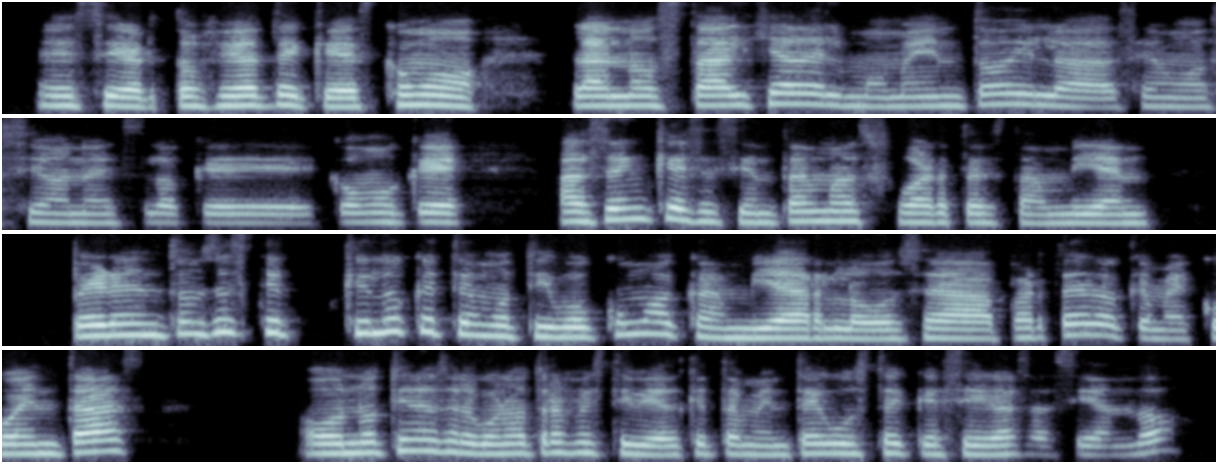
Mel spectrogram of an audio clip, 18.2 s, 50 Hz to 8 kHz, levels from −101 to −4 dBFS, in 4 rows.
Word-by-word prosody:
Es 210 -1 -1
cierto, 200 -1 +2
fíjate 210 0 +4
que 190 -1 +4
es 185 - -3
como, 220 -4 +2 0.3
la 210 0 +6
nostalgia 215 +3 +2
del 225 -3 0
momento 200 +4 -4
y 235 - -1
las 190 -3 -3
emociones, 190 -1 -9
lo 195 -1 -6
que, 185 -1 -4
como 200 0 -4
que, 200 -1 +3 0.3
hacen 250 +5 +3
que 255 -3 +3
se 210 - -4
sientan 200 +3 -2
más 220 -1 -1
fuertes 195 -2 -2
también. 185 0 -2 0.5
Pero 245 +2 +6
entonces, 275 +3 0
¿qué 305 -3 -1 0.2
qué 300 - -1
es 300 - +3
lo 335 - +3
que 335 0 0
te 280 0 +1
motivó 225 -3 +1
como 285 +4 -3
a 275 - -1
cambiarlo?, 200 -3 +2
o 185 - 0
sea, 195 0 +2
aparte 210 +6 -3
de 265 - +1
lo 245 -3 -1
que 205 - -7
me 185 -1 -7
cuentas, 210 +6 +3 0.6
o 215 0 +3
no 230 +1 +1
tienes 265 -1 -1
alguna 210 -2 +1
otra 230 +2 -1
festividad 200 -4 -1
que 210 - -5
también 190 -1 -4
te 215 - -1
guste 215 0 -1
que 200 -1 -5
sigas 195 0 -2
haciendo. 190 +6 -7
205 Hz, 190 wpm, -24 LUFS, 190-225 Hz, 0.6 s, la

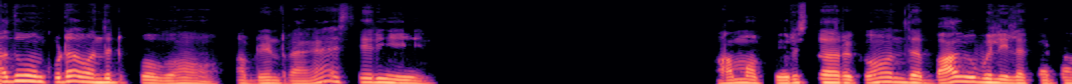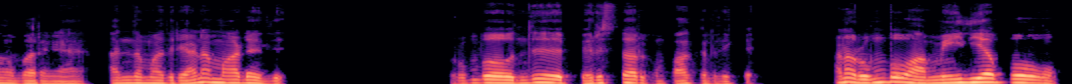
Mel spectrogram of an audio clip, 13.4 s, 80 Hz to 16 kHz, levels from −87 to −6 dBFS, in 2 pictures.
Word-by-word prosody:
அதுவும் 215 0 +3
கூட 185 +3 +1
வந்துட்டு 165 -3 +2
போகும் 120 -4 -1 0.2
அப்டின்றாங்க. 125 +1 -3 0.2
சரி. 170 -2 +1 2.1
ஆமா 145 +2 +1
பெருசா 150 +5 +1
இருக்கும். 145 +6 0
இந்த 160 -3 +2
பாகுபலியில 165 -10 +3
காட்டுவாங்க 125 -2 -4
பாருங்க. 110 -2 -3 0.3
அந்த 130 +1 -1
மாதிரியான 125 +7 -1
மாடு 145 -2 0
அது. 115 +1 -7 1.1
ரொம்ப 140 +4 -8 0.2
வந்து 130 +6 -2 0.2
பெருசா 135 +5 -3
இருக்கும் 115 -3 -11
பார்க்கறதுக்கு. 110 -4 -8 0.5
ஆனா 180 - +1
ரொம்ப 170 +5 +1 0.2
அமைதியா 160 +6 +4
போகும். 145 -5 +3
140 Hz, 115 wpm, -23 LUFS, 120-165 Hz, 2.1 s, அமைதியா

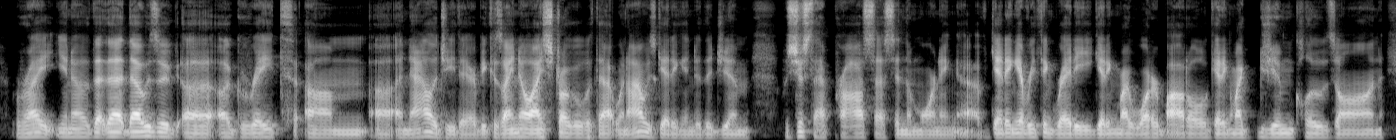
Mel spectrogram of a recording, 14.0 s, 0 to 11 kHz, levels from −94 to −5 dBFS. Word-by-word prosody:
Right, 90 0 0
you 95 0 -4
know, 90 -1 -2
that - - +2
that 100 0 +6
that 105 0 +8
was 105 -2 +1
a 95 - +3
g 85 - -8
a 85 -2 +2 0.2
a 90 - -3
great, 90 +1 -3
um, 80 -2 -3
uh, - - -1
analogy 80 0 0
there 75 +1 -4
because 85 - -3
I 85 - +5
know 90 0 +4
I 85 - +7
struggled 85 0 +2
with 80 - -6
that 85 0 +1
when 80 -1 -4
I 85 +8 +3
was 95 -6 -1
getting 80 -2 -3
into 75 0 -7
the 80 - -6
gym. 75 0 -5
It - - -24 0.3
was - - +3
just - - +5
that - - -5
process 85 +1 0
in 80 - -4
the 75 - -4
morning 75 -1 -5
of - - -6
getting 90 +1 +3
everything 90 -1 0
ready, 80 -1 +1
getting 80 +2 0
my 80 0 +2
water 80 +2 0
bottle, 80 +2 +2
getting 80 +1 -1
my 85 -2 0
gym 90 -1 -2
clothes 85 -2 -4
on, 80 0 -2
85 Hz, 220 wpm, -22 LUFS, 80-90 Hz, 0.3 s, that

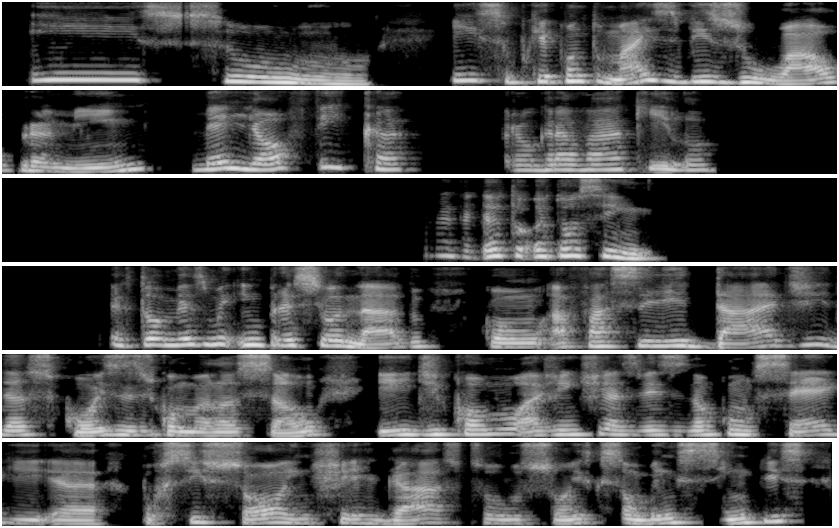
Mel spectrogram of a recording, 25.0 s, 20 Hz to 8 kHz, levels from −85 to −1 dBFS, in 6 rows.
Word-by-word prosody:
Isso. 200 - +2 0.4
Isso, 225 -5 -1
porque 190 +4 0
quanto 205 -1 +3
mais 200 - +3
visual 165 -6 +2
pra 155 -3 -2
mim, 130 +9 -1 0.3
melhor 205 +1 +2
fica 220 -7 -4 0.4
pra 175 - -9
eu 175 - -6
gravar 185 +2 -1
aquilo. 185 -2 -3 2.7
Caraca, 245 -5 -8
eu 240 - +6
tô 245 -2 -3
eu 230 - +3
tô 250 - +3
assim 220 -10 +2 1.5
Eu 205 -5 -4
tô 215 +4 +3
mesmo 225 +3 +2
impressionado 185 - +2 0.3
com 145 -1 0
a 140 - 0
facilidade 175 - 0
das 150 -1 -1
coisas 140 +4 0
e - - -4
de 145 - -7
como 135 -6 +1
elas 125 +1 0
são, 110 +6 +1 0.3
e 145 +4 +2
de 160 +1 +2
como 170 +2 0
a 140 - +1
gente, 160 +4 -1
às 150 -2 -2
vezes, 150 -1 -3
não 150 +2 0
consegue, 150 -4 0
eh, 120 -1 0 0.2
por - - -6
si 170 - +1
só 155 -1 +1
enxergar 135 -3 -2
as 150 0 -11
soluções 130 -1 -2
que 140 - -6
são 135 -4 +2
bem 135 +5 0
simples 160 +6 0
165 Hz, 130 wpm, -22 LUFS, 140-195 Hz, 2.7 s, eu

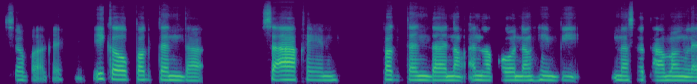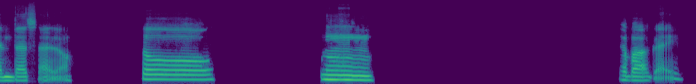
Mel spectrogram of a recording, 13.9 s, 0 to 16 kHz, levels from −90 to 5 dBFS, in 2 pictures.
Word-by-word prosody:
Sabagay, 185 +2 -7 0.2
ikaw 205 -4 +3
pagtanda, 180 -4 0 0.6
sa 190 +1 +7
akin 180 -1 -3 0.4
pagtanda 180 -2 +2
ng 170 -1 +3
anak 180 -2 +1
ko 175 -1 +2
ng 170 0 +2
hindi 170 -2 -2 0.3
nasa 180 +1 -2
tamang 175 0 +1
landas 160 +1 -1
ano - - -9 0.7
so, 205 -1 +1 1.1
Mm. 195 -3 +2 2.5
Sabagay. 180 - -4
180 Hz, 75 wpm, -23 LUFS, 175-195 Hz, 2.5 s, sa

